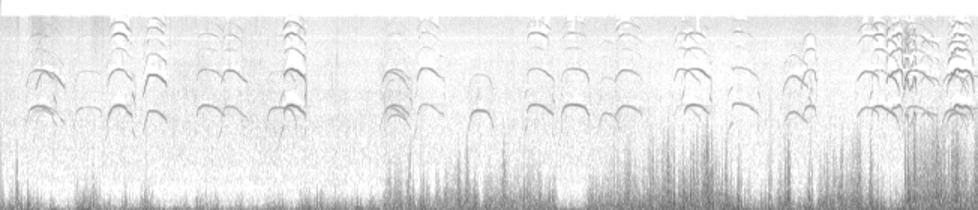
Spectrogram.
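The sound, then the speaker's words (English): Repeated high, arching chirps and whistles of birdsong come in quick bursts throughout, layered over a steady, loud low rumble that never lets up. “It's more about listening to the quality of the birdsong.”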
